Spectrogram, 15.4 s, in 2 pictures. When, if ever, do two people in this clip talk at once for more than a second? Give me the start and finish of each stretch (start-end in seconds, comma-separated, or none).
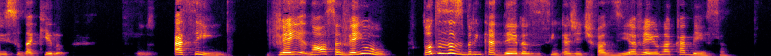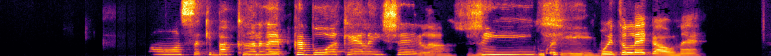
none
